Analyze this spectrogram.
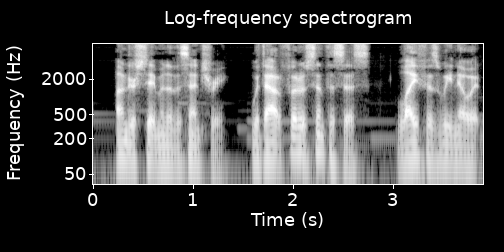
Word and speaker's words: photosynthesis: P H O T O S Y N T H E S I S. Photosynthesis. Photosynthesis. Stress on sin.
